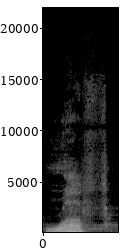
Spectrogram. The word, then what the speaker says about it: rough: words before we have rough and we have laugh both words have an H but the H sounds like an F repeat these words after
